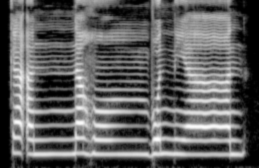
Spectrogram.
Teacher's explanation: آخری میں میم ساکن ہے، پھر حرف الباء آتا ہے، کلمت بنیان با حروف الاخفاء الشفوی میں سے ہے، تو ہم یہ حکم کو غنہ کے ساتھ ادا کریں گے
